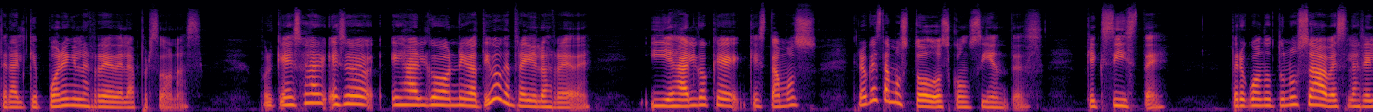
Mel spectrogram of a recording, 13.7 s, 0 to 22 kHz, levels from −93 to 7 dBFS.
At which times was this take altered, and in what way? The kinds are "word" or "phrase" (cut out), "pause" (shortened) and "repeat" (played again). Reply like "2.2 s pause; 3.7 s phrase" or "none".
none

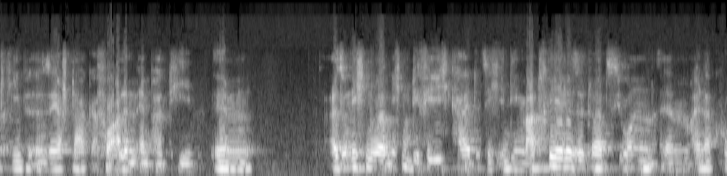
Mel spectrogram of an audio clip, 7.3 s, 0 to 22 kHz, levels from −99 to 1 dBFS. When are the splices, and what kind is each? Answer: 1.0 s phrase; 2.0 s pause; 4.8 s word

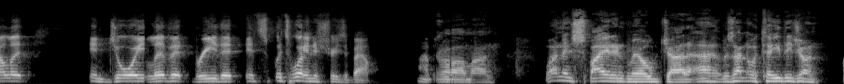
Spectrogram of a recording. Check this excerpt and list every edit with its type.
1.4 s word; 3.0 s word; 6.3 s word; 6.6 s word

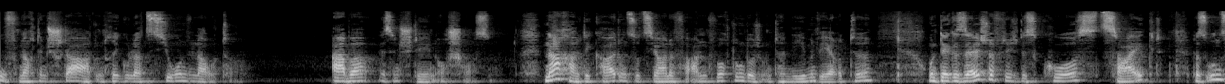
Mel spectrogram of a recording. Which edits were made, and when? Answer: 1.9 s word; 8.2 s word

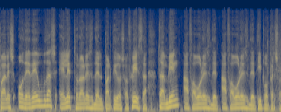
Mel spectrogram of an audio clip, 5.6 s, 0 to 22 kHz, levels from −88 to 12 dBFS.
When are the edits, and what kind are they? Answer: 4.4 s repeat

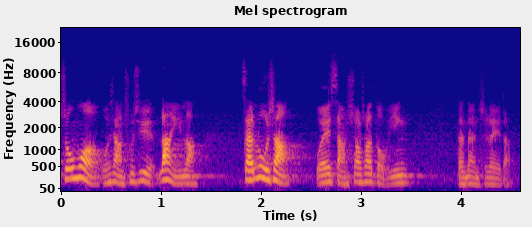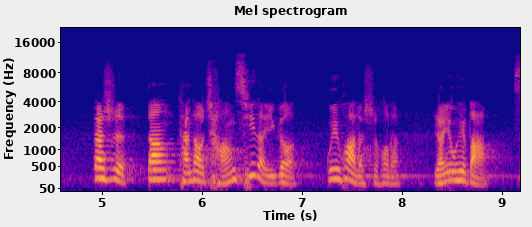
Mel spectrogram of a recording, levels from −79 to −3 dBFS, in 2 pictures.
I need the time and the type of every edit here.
none

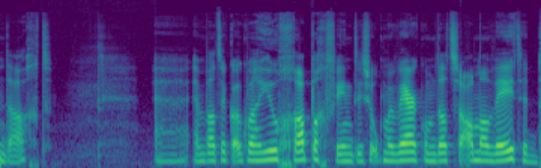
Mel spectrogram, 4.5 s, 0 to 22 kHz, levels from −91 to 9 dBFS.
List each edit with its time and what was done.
none

